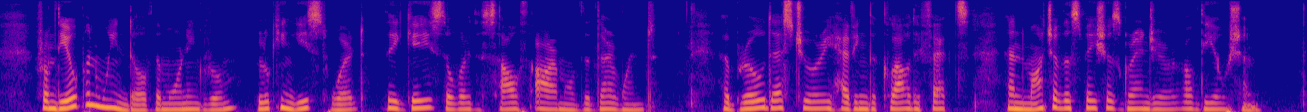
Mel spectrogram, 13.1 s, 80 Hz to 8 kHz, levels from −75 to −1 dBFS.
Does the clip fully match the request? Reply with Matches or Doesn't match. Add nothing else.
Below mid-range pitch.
Doesn't match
